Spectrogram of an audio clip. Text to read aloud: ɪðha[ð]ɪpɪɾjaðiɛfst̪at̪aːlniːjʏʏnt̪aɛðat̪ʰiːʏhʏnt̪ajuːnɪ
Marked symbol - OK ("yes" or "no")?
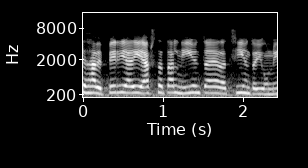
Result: no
